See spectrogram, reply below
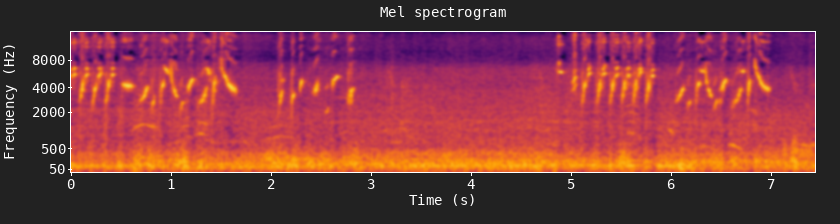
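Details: Wild European goldfinch singing near Guerbaz, Skikda, Algeria, in 2022. Two bursts of bright, tinkling twitters and short trills, each lasting about two to three seconds, separated by a quiet stretch of low hum.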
